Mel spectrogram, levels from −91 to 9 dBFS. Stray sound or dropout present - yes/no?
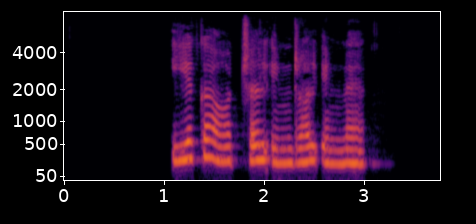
no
